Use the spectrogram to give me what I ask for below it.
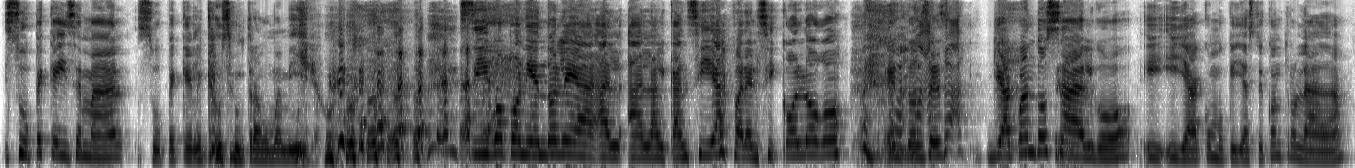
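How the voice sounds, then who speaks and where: A woman with a Mexican accent, a mother co-hosting a podcast, telling a story with animated, acted-out dialogue and casual swearing. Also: a little high, unhurried.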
